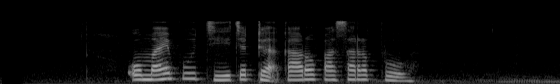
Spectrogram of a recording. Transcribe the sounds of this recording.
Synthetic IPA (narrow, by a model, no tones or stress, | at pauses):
ʔomaepud̥ʒ̥i̤t͡ʃəɖ̥ä̤ʔkaɾopasarəb̥o̤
